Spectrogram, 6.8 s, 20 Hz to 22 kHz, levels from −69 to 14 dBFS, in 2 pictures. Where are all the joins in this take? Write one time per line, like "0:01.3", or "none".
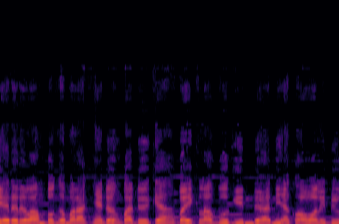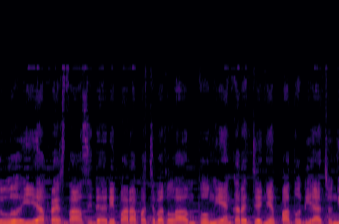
none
